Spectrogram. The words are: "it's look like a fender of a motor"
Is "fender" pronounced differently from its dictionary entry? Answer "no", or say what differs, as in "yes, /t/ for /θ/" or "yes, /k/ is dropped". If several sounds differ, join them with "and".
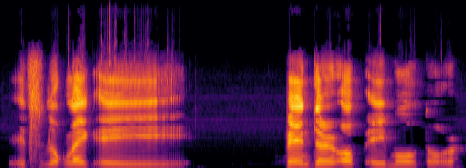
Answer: yes, /p/ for /f/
